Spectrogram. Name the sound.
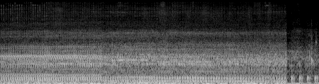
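Yamaha WR250R motorcycle engine revving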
